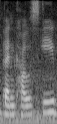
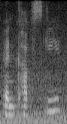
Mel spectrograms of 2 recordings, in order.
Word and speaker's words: Benkowski: It's originated from Germany, but it's pronounced differently in Germany than it is in the United States. Like my last name is Benkowski, but how the Germans pronounce it, it's Benkowski, with like a F sound instead of a W,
